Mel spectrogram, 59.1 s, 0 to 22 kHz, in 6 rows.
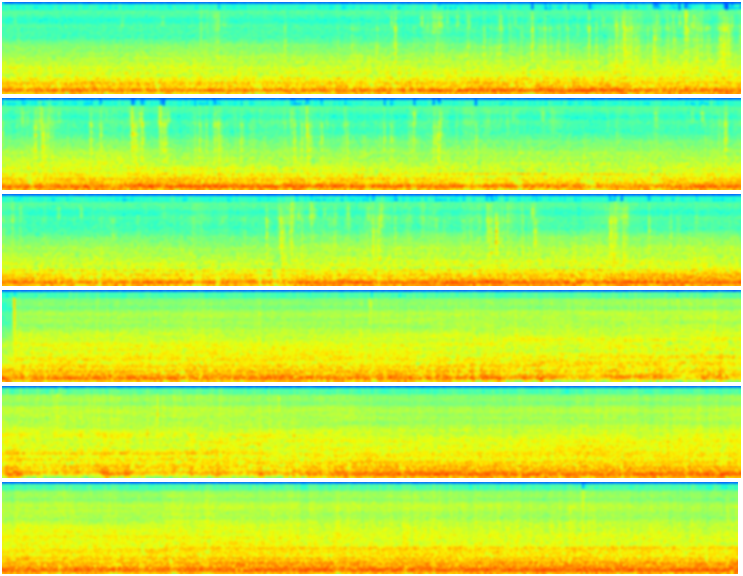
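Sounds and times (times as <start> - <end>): car engine and tyre rumble: 0.0 - 59.0.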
